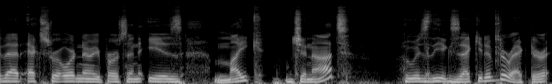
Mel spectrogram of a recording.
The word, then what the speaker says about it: Jeanotte: Frenchness of that name, Jeanotte. Do you get kind of people mispronouncing it a lot? Yes. Yeah. Is it commonly, you said maybe people say Jeanette. Everybody says more Jeanette, often.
